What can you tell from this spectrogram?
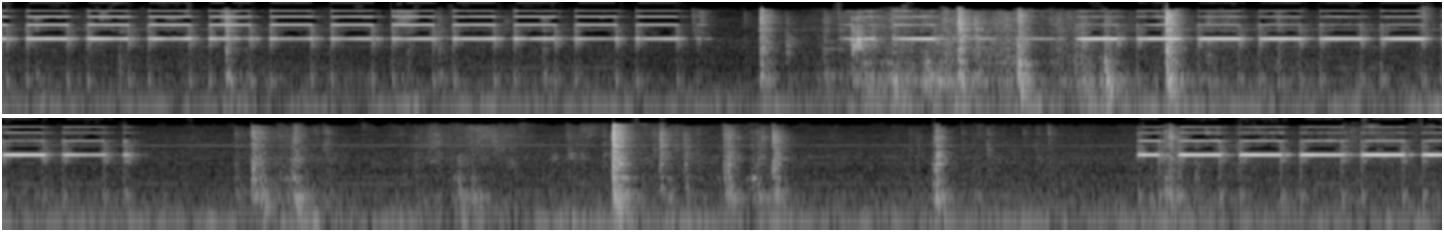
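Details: Dialysis machine under repair, with conductivity still failing after board swaps: rapid, repeating high-pitched alarm beeps broken by clicks and handling noise.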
